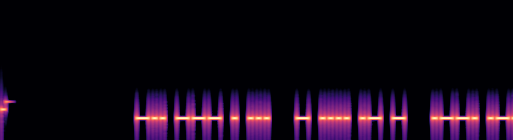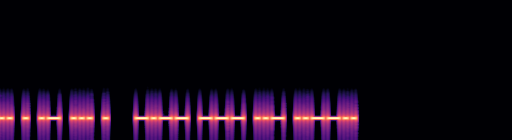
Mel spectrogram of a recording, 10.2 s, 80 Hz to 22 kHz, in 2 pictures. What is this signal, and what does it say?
Morse code, heard as a keyed tone, about 30 wpm, 700 Hz. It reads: DOES THAT PLEASE YOU?
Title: Sentences from Top 1500 Words 30wpm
